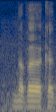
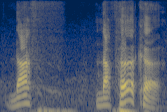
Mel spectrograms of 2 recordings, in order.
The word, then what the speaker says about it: Nahverkehr: German V is pronounced like an F. Nahverkehr Dresden.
